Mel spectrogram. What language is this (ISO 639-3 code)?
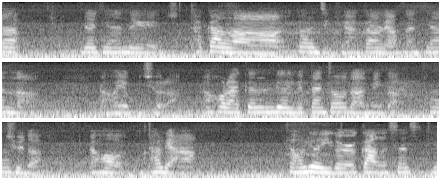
zho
